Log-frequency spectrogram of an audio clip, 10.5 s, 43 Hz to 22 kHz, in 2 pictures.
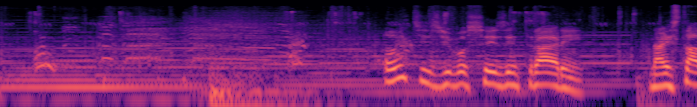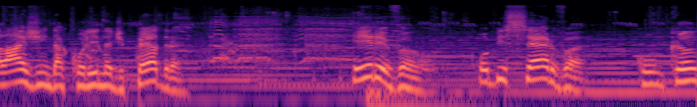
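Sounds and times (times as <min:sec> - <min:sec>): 
steady droning musical background: 0:00.0 - 0:10.4
speech: 0:00.2 - 0:00.8, 0:02.9 - 0:06.8, 0:07.9 - 0:10.4
rooster crowing: 0:00.3 - 0:02.5, 0:06.6 - 0:08.0.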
